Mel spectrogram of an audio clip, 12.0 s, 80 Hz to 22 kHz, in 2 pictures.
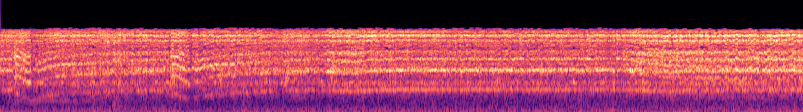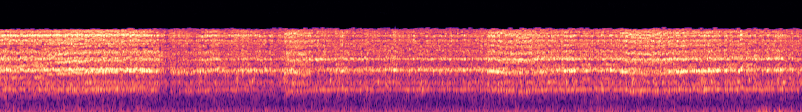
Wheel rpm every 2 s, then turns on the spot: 210, 220, 210, 220, 230, 230.
none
